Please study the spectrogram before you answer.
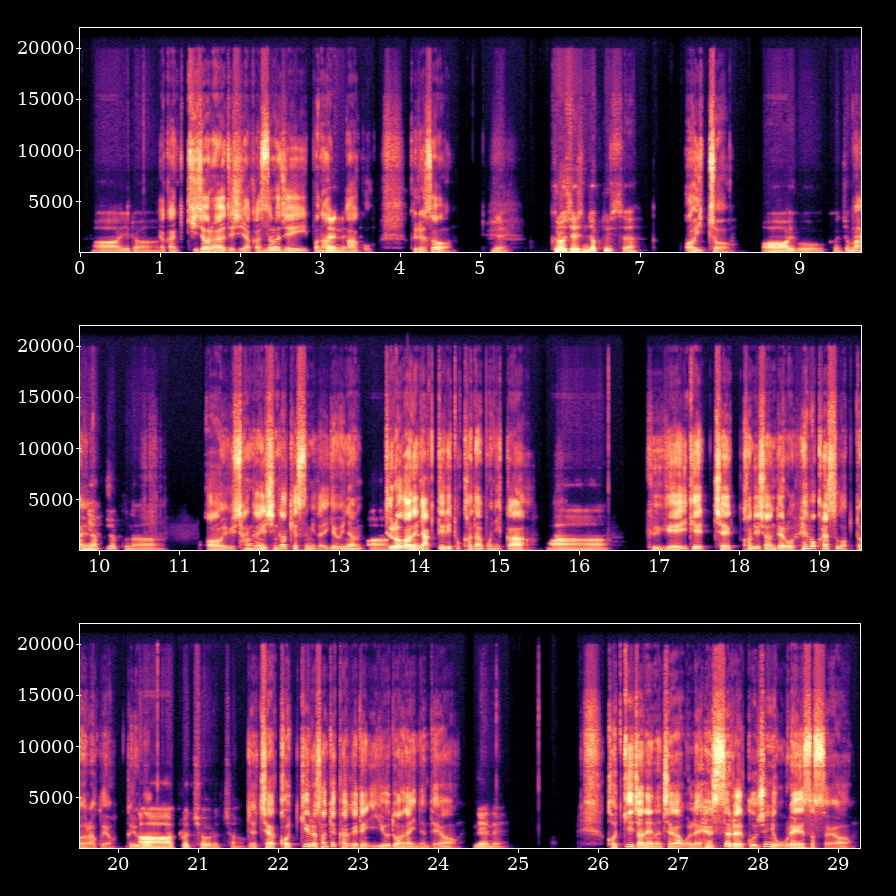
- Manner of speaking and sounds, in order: gasp; other background noise
- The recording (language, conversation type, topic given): Korean, podcast, 회복 중 운동은 어떤 식으로 시작하는 게 좋을까요?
